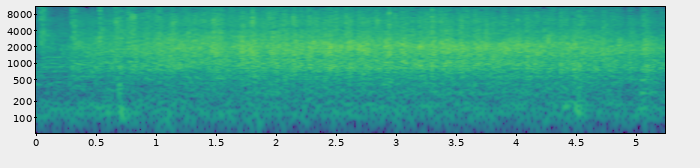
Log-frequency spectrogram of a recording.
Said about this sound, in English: See, I know you're not applauding for me. I know you're applauding for the material because that's mind-blowing.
